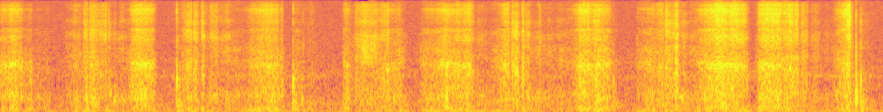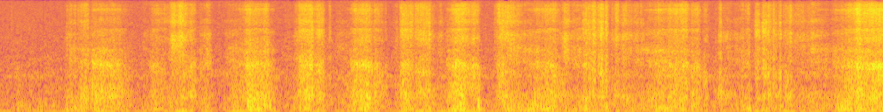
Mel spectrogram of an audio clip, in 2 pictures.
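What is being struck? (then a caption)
Metal fountain pen nib on a paper sheet. A gold metal fountain pen nib, held in fingers, scratches across a flat sheet of cream lined paper on a desk while writing cursive. Dry, bright, papery scratching comes in quick, uneven strokes with short pauses between them. Each stroke stops dead with no ring.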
